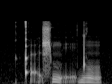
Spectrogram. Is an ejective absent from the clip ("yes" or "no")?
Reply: no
